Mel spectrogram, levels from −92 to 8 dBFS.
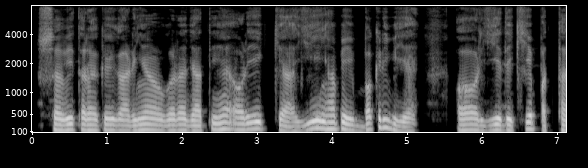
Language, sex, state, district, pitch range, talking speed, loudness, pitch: Hindi, male, Bihar, Sitamarhi, 125-145 Hz, 185 wpm, -16 LUFS, 130 Hz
